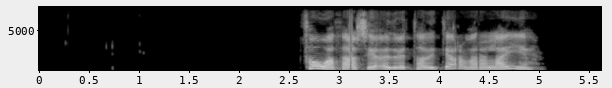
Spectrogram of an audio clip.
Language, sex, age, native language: Icelandic, female, 50-59, Icelandic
